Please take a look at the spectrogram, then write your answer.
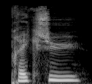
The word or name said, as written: PRIKSYGE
